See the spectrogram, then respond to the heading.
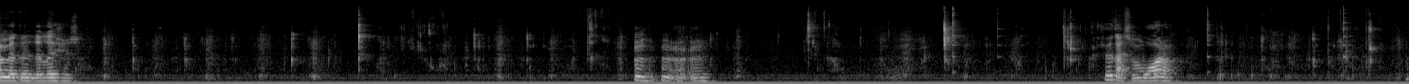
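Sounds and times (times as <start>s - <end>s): person chewing crunchy cereal: 0.8s - 6.4s, 7.1s - 14.0s
person humming: 6.3s - 7.2s.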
